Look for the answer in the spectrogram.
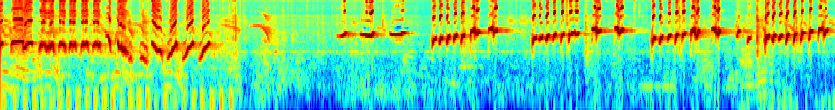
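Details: Captive-bred second-generation Borneo white-rumped shama, rolling out a long song meant to excite rival shamas. A dense run of sweeping trills gives way, after a short pause, to rapid series of rising whistled notes. A low pulsing drone sits under the opening.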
